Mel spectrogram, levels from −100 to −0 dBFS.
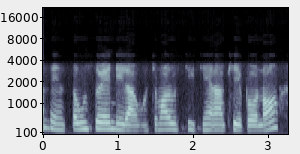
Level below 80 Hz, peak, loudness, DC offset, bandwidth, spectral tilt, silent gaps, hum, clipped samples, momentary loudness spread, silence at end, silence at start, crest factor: -70 dBFS; -10 dBFS; -26 LUFS; under 0.1%; 5 kHz; -8 dB/octave; none; none; under 0.1%; 8 LU; 0 s; 0 s; 16 dB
